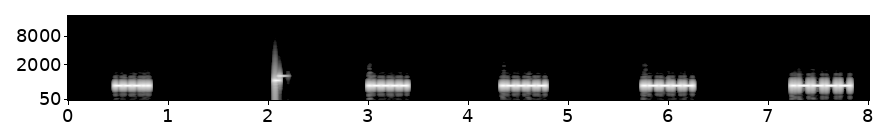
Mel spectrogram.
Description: Morse code, heard as a keyed tone, about 48 wpm, spaced as for 9 wpm, 700 Hz. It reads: 8 1111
